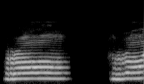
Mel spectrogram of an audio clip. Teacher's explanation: जबान का जो हिस्सा है वो टिप ऑफ द टंग जो है वो कहाँ लगी हुई है, हमारे ऊपर के दांतों के मसूड़ों की तरफ। लेकिन हैवी करने के लिए क्या हो रहा है, पीछे की जो जबान है वो तालू की तरफ उठ रही है।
